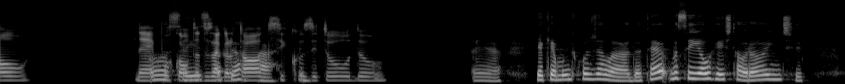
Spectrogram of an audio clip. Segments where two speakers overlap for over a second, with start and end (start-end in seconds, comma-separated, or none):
1.5-2.9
